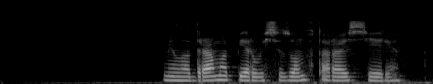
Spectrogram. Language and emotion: Russian, neutral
